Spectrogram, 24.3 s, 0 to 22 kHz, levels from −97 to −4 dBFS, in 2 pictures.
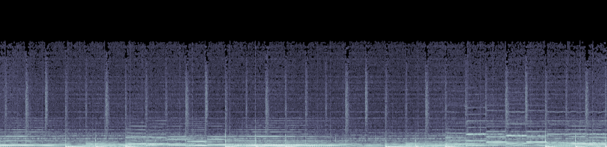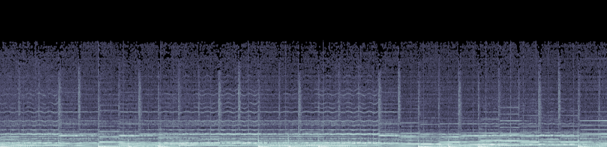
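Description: From 0.10 s to 24.11 s the audio has periodic USB or driver dropouts. Every 0.25 s, about a millisecond of sound drops out and is replaced by silence. Something blocks the USB bus or driver at that steady interval. The result is a regular ticking, four times a second, heard wherever there is signal.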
